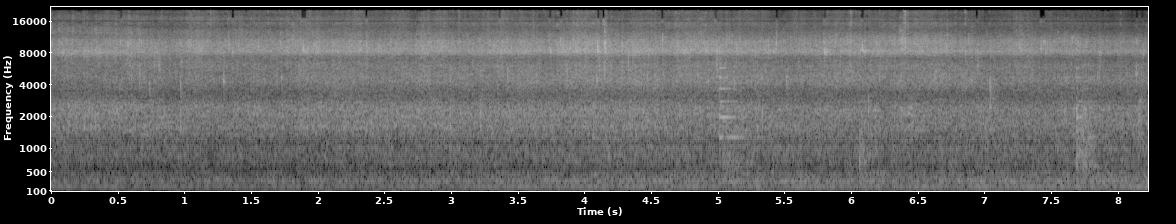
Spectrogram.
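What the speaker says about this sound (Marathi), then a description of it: "लसूण चांगला तेलावर त्याचा मस्त फ्राय करायचं" Garlic fries in hot oil in a tempering of mustard seeds and cumin for an aloo tamatar sabzi: a soft, continuous hiss with faint crackles, steady and unbroken, with no speech.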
